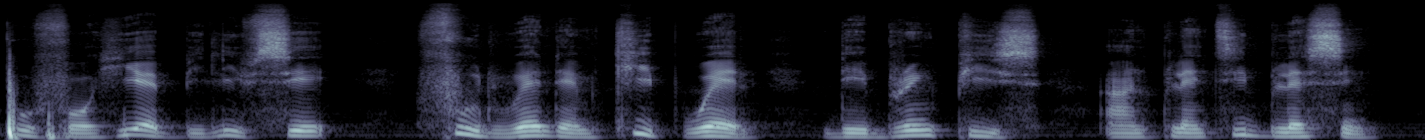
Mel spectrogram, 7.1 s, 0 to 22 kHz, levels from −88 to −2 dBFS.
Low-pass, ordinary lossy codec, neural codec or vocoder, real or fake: 19.8 kHz; none; none; real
